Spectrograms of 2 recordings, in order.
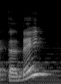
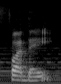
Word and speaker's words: Тадей: Не анатема, анафема, не атени, а афіни, не патос, а пафос, не етер, а ефір. Не тадей, а фадей. І це при тім, що,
